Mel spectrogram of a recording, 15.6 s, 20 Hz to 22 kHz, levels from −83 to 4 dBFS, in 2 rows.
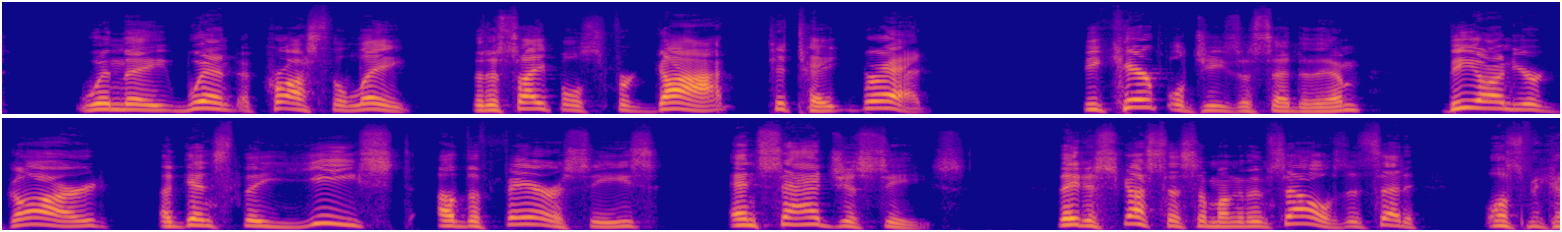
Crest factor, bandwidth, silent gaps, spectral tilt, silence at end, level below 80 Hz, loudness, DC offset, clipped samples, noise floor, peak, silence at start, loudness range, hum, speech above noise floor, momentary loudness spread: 20 dB; 18.5 kHz; none; -5 dB/octave; 0 s; -74 dBFS; -23 LUFS; under 0.1%; under 0.1%; -88 dBFS; -4 dBFS; 0.4 s; 4 LU; none; 65 dB; 11 LU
